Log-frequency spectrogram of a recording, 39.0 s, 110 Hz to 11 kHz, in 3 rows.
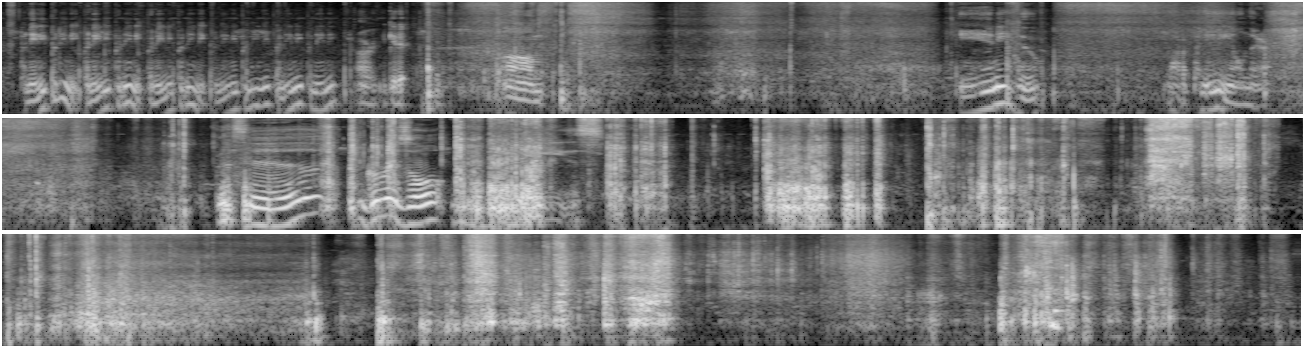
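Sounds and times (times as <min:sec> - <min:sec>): cardboard and tape tearing: 0:11.7 - 0:20.0, 0:20.6 - 0:28.4, 0:29.0 - 0:38.8.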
